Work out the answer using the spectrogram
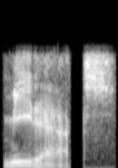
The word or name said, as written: meat-ax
